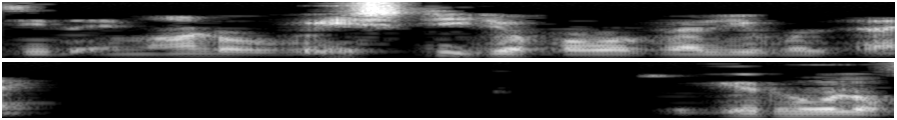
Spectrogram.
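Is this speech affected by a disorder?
No.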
